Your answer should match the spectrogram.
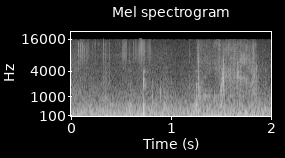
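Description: Close-miked mouth chewing a small sweet, with several sharp crackling clicks as it is bitten down.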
